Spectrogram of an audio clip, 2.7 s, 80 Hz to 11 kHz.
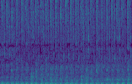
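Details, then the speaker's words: Suzuki GZ250 single after carburetor cleaning, started on full choke. It thumps at a quick steady idle with a sharp tick on every beat; valves are quieter than before but still noisy, valve clatter needing adjustment. "Valves are a lot quieter than they were, that's for sure."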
